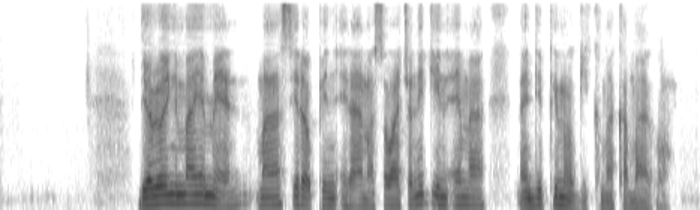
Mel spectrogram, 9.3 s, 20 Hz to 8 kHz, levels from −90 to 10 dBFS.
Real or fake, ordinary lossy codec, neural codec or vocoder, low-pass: fake; none; codec, 16 kHz, 1.1 kbps, Voila-Tokenizer; none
